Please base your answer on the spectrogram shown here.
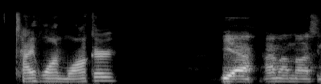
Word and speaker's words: Taijuan: Taijuan Walker? Yeah, I'm honestly not sure. It's like Taiwan, something like that. Taijuan Walker.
